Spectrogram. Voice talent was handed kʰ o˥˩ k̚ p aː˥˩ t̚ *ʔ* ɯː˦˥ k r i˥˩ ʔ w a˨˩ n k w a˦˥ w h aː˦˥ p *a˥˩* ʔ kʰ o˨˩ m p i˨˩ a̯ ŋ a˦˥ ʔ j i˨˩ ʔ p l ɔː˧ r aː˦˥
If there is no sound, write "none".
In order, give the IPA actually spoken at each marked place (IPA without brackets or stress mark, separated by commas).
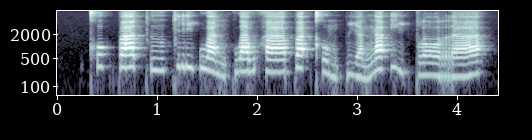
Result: ʔ, a˥˩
